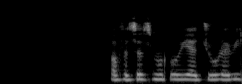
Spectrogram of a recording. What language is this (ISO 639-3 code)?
pus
